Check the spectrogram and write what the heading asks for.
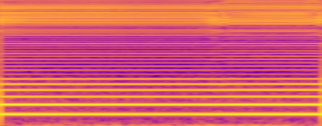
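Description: A single vocal note auditioned in Melodyne while the mouse holds it, played back as one held, synthetic-sounding tone that stays at a perfectly steady pitch with no vibrato.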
